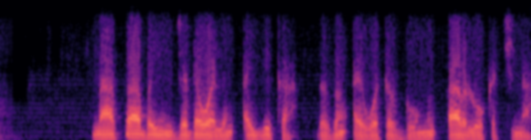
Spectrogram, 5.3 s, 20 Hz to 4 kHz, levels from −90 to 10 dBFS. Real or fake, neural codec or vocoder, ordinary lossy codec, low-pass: fake; vocoder, 44.1 kHz, 128 mel bands every 512 samples, BigVGAN v2; Opus, 64 kbps; 3.6 kHz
